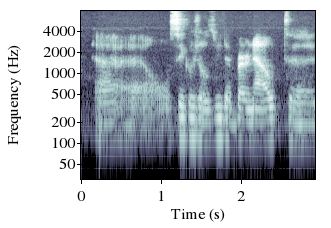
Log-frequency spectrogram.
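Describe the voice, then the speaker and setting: A man speaks with monotone, flat intonation. His pace is fairly slow. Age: 30s. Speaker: fitness trainer and gym owner. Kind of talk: podcast interview.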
